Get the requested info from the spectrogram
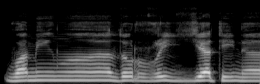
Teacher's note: نون ساکن کے بعد ذال حروف اخفا میں سے یہاں پہ اخفا ہوگا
